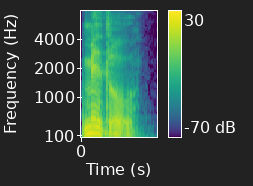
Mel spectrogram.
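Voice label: "middle", British English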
